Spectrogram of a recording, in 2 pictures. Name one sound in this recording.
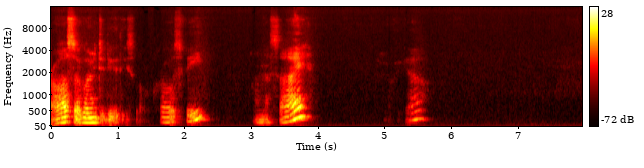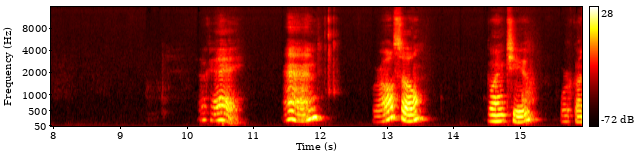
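An elderly woman speaks calmly close by, in short phrases with pauses.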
